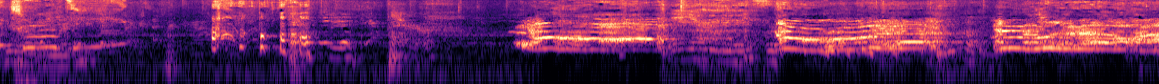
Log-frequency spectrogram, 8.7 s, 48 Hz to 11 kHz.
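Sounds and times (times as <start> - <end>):
speech: 0.0 - 1.4, 2.5 - 3.0
dog howling: 3.8 - 5.0, 5.8 - 8.6.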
